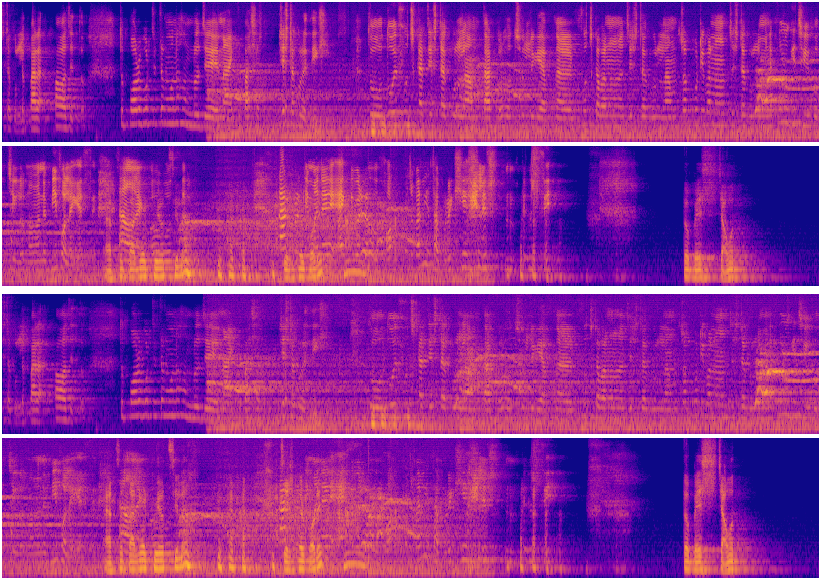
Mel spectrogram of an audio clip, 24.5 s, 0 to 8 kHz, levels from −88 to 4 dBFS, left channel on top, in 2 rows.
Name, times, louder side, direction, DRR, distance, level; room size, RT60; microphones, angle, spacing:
voice 1, 0.0-3.9 4.2-15.1 16.0-20.5 21.2-21.8, left 6 dB, 60° left, 7 dB, 2.0 m, -28 dB
sound 1, 3.1-19.5, right 3 dB, 65° right, 2.2 m, -31 dB
voice 2, 5.2-5.8 6.1-6.2 13.8-15.2 15.5-17.1 17.4-17.7 19.2-19.3 21.1-21.6 22.5-23.2, right 2 dB, 90° right, 12 dB, 1.1 m, -22 dB
Bicycle, 15.2-18.4, right 1 dB, ahead, 5.1 m, -33 dB
28.5 x 13.5 x 8.7 m, 1.1 s
head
